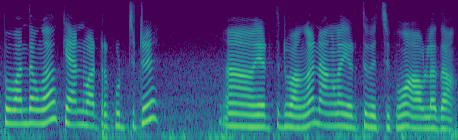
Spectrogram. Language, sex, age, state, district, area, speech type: Tamil, female, 30-45, Tamil Nadu, Tiruvannamalai, urban, spontaneous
